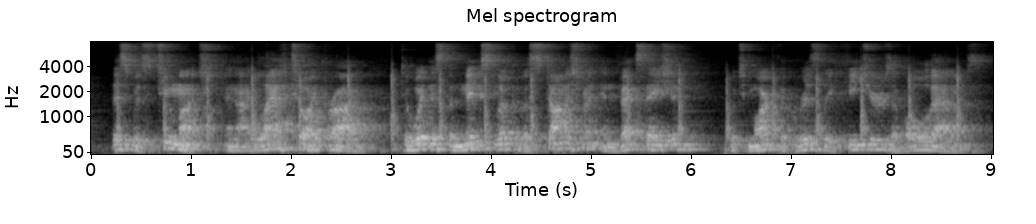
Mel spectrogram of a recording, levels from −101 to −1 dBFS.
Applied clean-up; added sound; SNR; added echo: none; Tools; 15 dB; reverberation time 0.8 s.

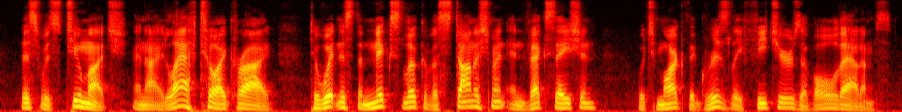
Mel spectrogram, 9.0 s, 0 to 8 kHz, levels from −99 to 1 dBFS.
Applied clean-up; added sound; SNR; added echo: none; none; none; none.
